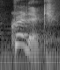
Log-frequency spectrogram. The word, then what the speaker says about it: critic: Ça se dira en anglais critic, avec la première syllabe accentuée et un C à la fin.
